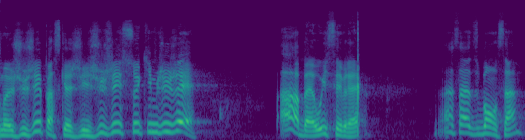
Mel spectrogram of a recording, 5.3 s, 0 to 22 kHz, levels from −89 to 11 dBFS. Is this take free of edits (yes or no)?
yes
